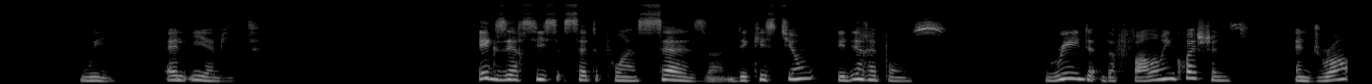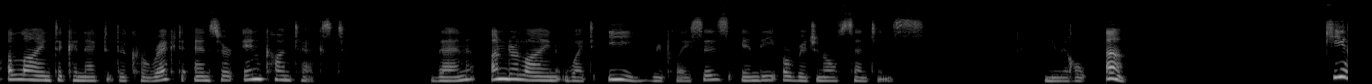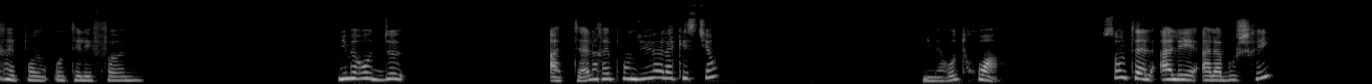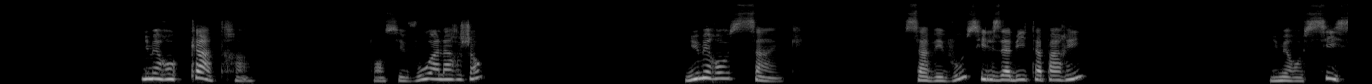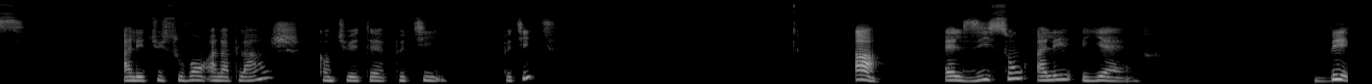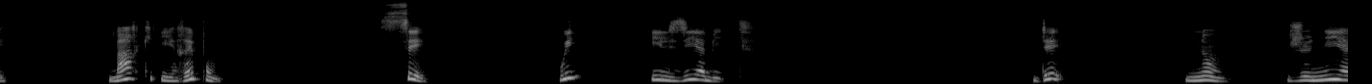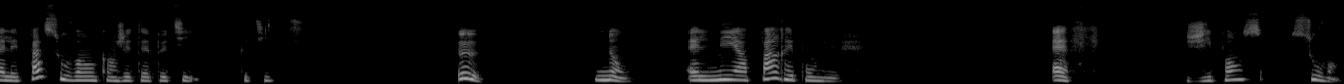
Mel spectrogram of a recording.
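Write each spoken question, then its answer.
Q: Qui répond au téléphone?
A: B: Marc y répond.

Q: A-t-elle répondu à la question?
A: E: Non, elle n'y a pas répondu.

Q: Sont-elles allées à la boucherie?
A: A: Elles y sont allées hier.

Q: Pensez-vous à l'argent?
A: F: J'y pense souvent.

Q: Savez-vous s'ils habitent à Paris?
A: C: Oui, ils y habitent.

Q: Allais-tu souvent à la plage quand tu étais petite?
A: D: Non, je n'y allais pas souvent quand j'étais petite.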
